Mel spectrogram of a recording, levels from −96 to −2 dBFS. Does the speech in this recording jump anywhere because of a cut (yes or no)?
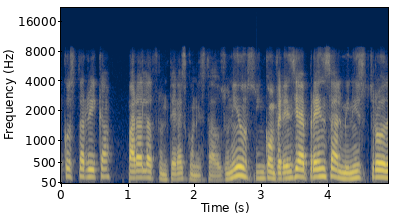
no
